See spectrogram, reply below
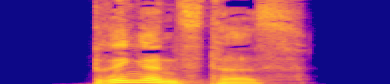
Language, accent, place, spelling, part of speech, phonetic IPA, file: German, Germany, Berlin, dringendstes, adjective, [ˈdʁɪŋənt͡stəs], De-dringendstes.ogg
- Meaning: strong/mixed nominative/accusative neuter singular superlative degree of dringend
